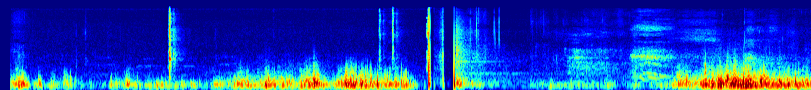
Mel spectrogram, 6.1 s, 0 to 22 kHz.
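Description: A .45-calibre percussion-cap black powder rifle: a click as the hammer falls on an old, damp cap that fails to fire, then the hammer is cocked again and a single sharp shot goes off about three seconds in. A louder rough noise follows near the end.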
